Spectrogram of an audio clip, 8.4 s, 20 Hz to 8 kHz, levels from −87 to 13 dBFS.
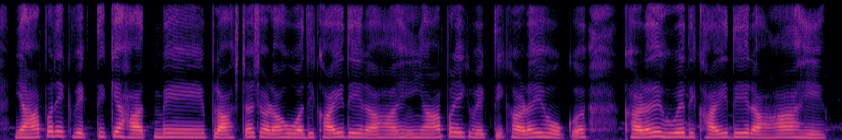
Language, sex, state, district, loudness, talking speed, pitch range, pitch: Hindi, female, Bihar, Jamui, -26 LUFS, 185 wpm, 200-225 Hz, 210 Hz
